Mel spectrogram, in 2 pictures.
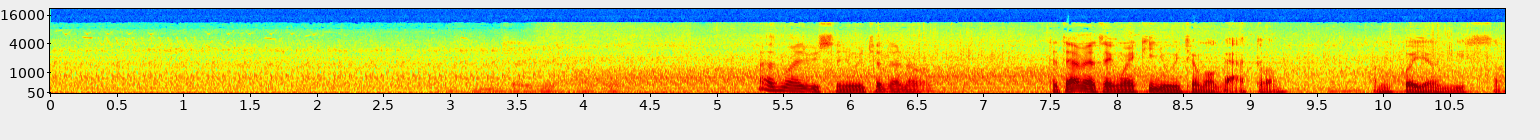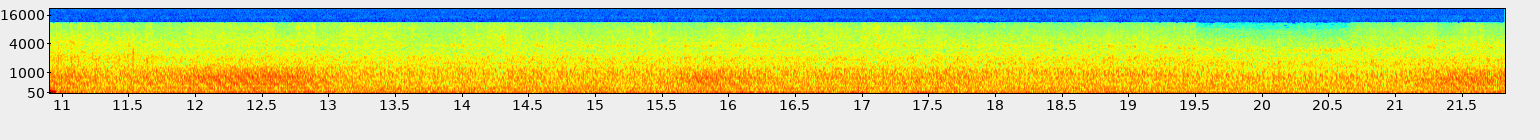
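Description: A tractor engine hums steadily as the tractor drives.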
